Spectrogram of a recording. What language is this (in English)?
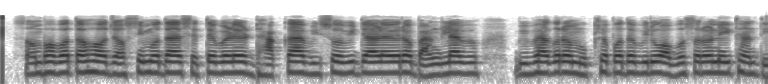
Odia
